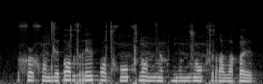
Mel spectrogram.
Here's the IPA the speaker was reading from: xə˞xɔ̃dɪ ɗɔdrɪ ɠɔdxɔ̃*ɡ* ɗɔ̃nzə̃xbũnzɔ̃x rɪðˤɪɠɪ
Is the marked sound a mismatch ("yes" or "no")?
yes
